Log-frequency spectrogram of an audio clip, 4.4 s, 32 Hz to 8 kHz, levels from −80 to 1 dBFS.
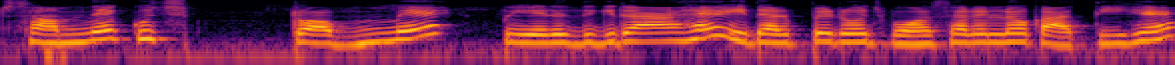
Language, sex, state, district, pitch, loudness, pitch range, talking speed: Hindi, female, Bihar, Begusarai, 230 Hz, -19 LUFS, 215-265 Hz, 205 wpm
